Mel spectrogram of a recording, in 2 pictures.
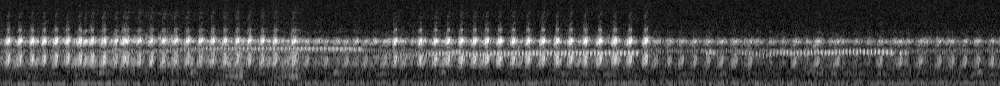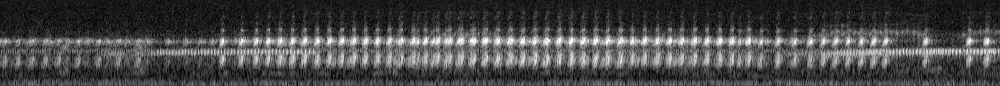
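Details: Tree frogs singing in a pond on an April night in north-east Italy: a dense chorus of rapid pulsed croaks, about four per second, overlapping callers, with long steady trills of mole crickets running beneath.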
